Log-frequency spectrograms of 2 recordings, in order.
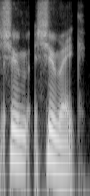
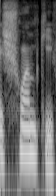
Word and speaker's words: Schewmake: what's your last name how do I pronounce Shoemake Shoemake I always want to say schwemki for some reason because that's totally off right no but that's a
